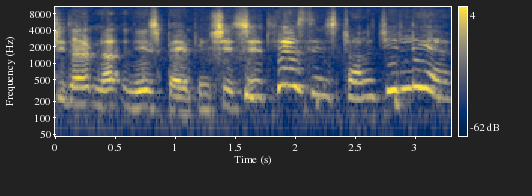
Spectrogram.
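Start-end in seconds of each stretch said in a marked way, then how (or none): 1.8-3.3 silly showgirl voice. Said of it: "she used to talk in this silly voice".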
